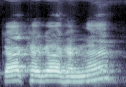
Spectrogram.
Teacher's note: और कंठ को स्पर्श करने के बाद क्या होता है कि वायु का मार्ग अवरोधित हो जाता है जिससे कंठ ध्वनियां उत्पन्न होती है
